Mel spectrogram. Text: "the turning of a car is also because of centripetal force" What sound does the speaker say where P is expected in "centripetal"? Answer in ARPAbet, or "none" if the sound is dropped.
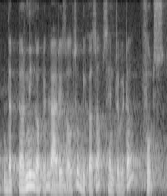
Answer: B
